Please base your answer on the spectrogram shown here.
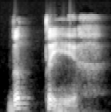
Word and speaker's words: بطيخ: It's because we have shadda. Okay, so here we have ta with sukun, and the second ta is with kasra. So that's why we pronounce it as بطيخ.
